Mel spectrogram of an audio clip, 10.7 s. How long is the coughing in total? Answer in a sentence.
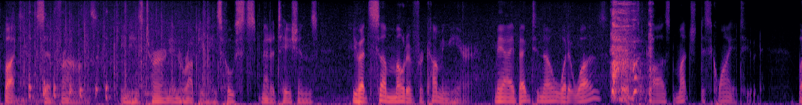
The coughing can be heard for 3 seconds in total.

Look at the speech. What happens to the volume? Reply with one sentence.
The volume of the speech goes up, then down.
